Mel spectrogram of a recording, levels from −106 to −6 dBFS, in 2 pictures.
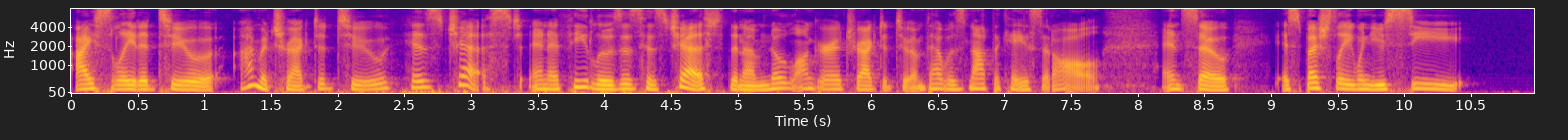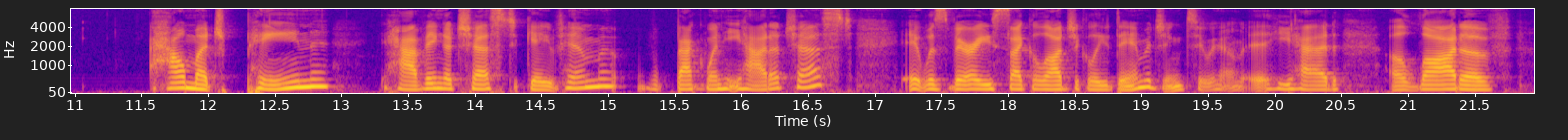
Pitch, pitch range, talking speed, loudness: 160 Hz, 145-180 Hz, 160 wpm, -21 LUFS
